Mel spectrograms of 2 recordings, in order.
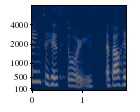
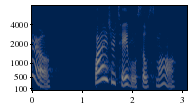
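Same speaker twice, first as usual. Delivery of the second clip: put-on, sweet Southern accent. Retelling what a woman in the kitchen asked: imitating a sweet southern voice. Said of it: "asked me in her sweet Southern voice".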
